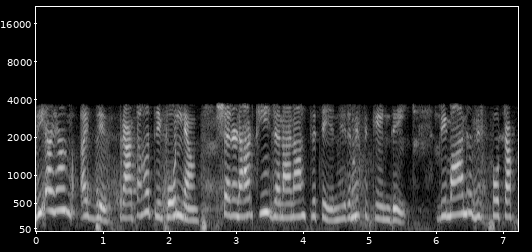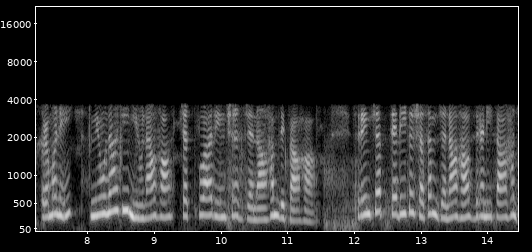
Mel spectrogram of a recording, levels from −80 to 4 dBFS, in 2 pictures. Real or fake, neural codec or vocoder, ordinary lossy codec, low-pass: fake; codec, 16 kHz, 0.8 kbps, ZipCodec; none; 3.6 kHz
